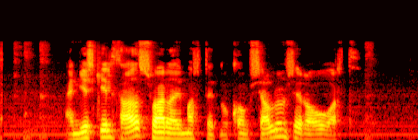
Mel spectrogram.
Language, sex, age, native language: Icelandic, male, 20-29, Icelandic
